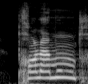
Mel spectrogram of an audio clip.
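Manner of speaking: high, commanding tone. Miltitsch gives his accomplice an order after they knock out a man; ordering. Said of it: "ordonna Miltitsch".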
